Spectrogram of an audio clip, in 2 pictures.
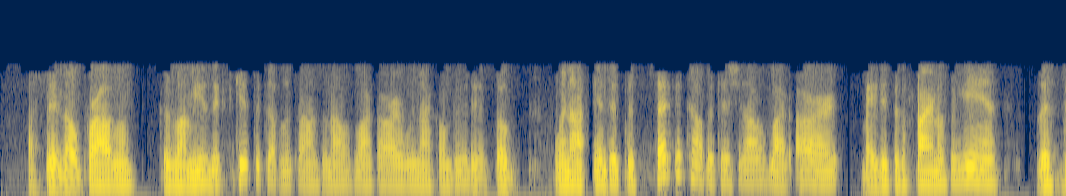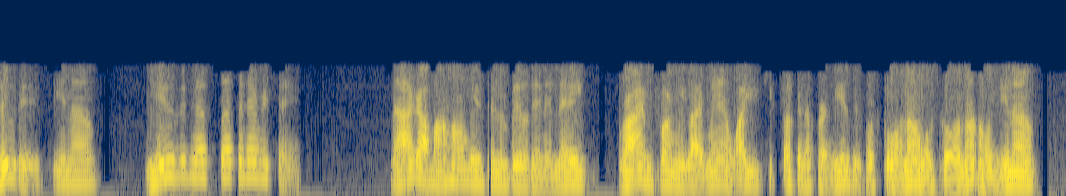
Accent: Compton, California, United States; I'm from Compton, but we in Hollywood.

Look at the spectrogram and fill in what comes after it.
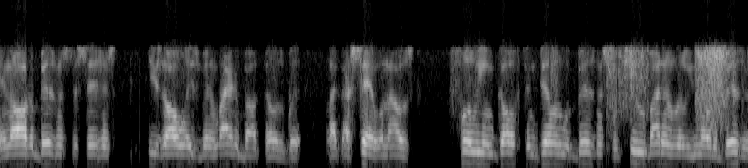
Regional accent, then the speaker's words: Los Angeles, California, United States; me growing up in Los Angeles

